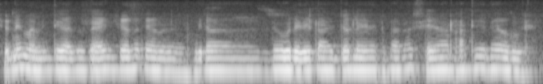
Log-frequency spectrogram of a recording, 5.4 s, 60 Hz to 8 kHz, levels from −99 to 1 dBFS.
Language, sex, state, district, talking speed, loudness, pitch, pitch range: Chakma, male, Tripura, Unakoti, 175 wpm, -16 LUFS, 140 Hz, 135-145 Hz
